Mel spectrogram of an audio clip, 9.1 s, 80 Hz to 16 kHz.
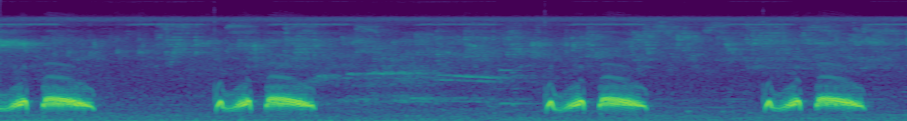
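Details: Spotted dove lure call in the 'kuk 1' style, used to train other doves. Pairs of low coos, a short clipped note leading into a longer held one, come in four bursts separated by pauses of about two seconds.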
